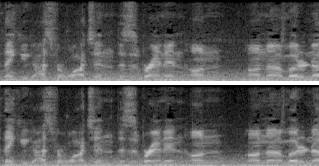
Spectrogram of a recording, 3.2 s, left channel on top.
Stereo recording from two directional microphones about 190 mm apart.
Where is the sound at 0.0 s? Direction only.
15° right (ahead or behind).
